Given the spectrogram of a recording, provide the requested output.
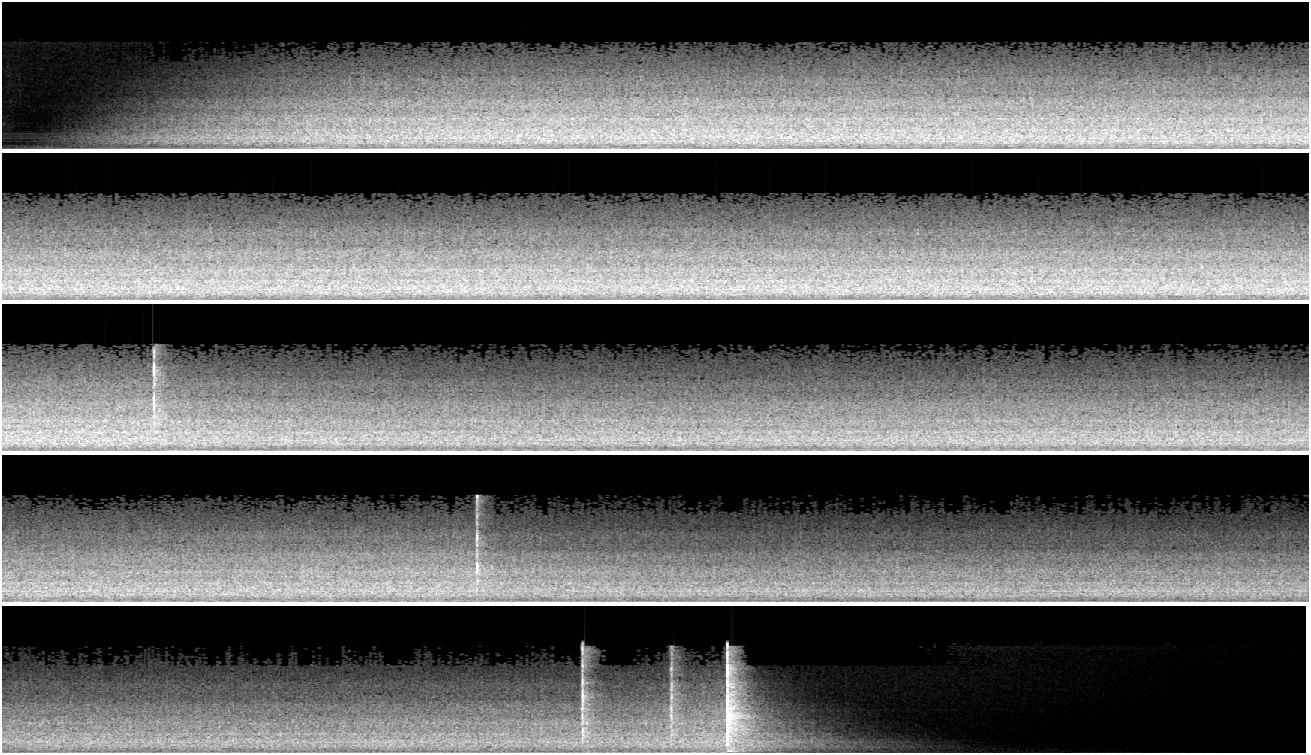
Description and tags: A small table fan.
air, fan, machine, wind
